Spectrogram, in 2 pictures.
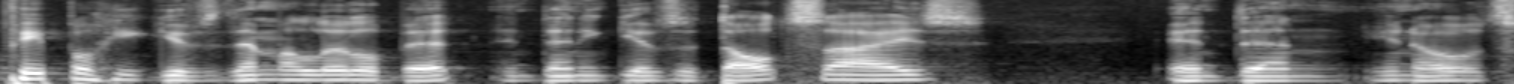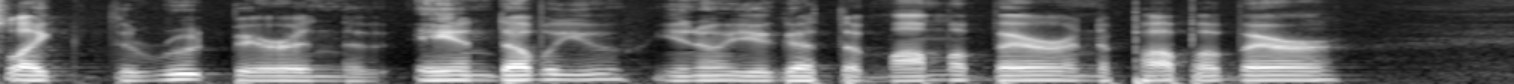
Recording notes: Calvary Assembly of God live Stream.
